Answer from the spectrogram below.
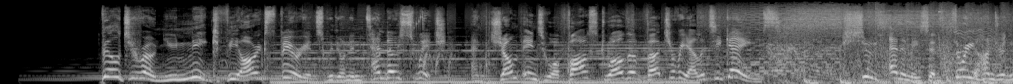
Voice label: Commercial Reel UK; Animation

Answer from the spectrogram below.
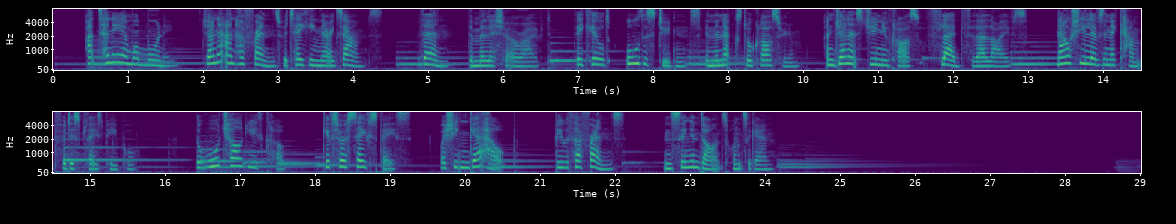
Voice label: UK; Warchild

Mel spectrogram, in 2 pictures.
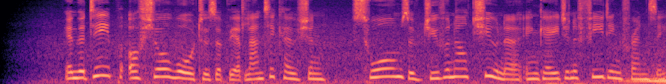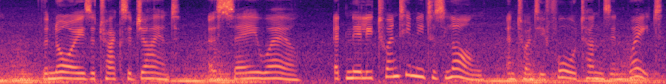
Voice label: Narration whale

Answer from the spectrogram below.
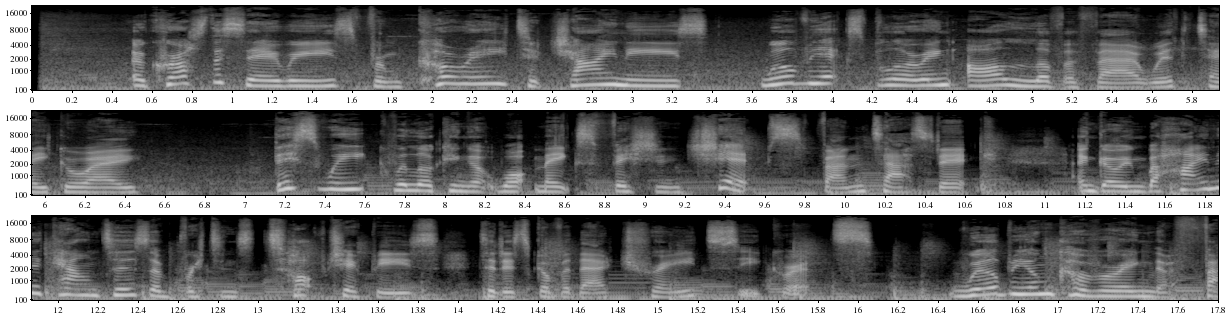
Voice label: Documentary sample; Best of British Takeaways

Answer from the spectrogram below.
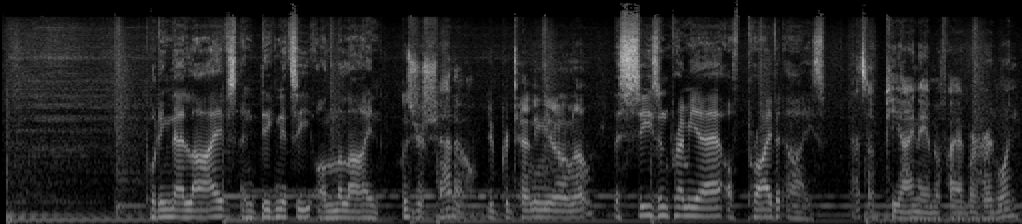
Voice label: Promo; 5USA; PrivateEyes

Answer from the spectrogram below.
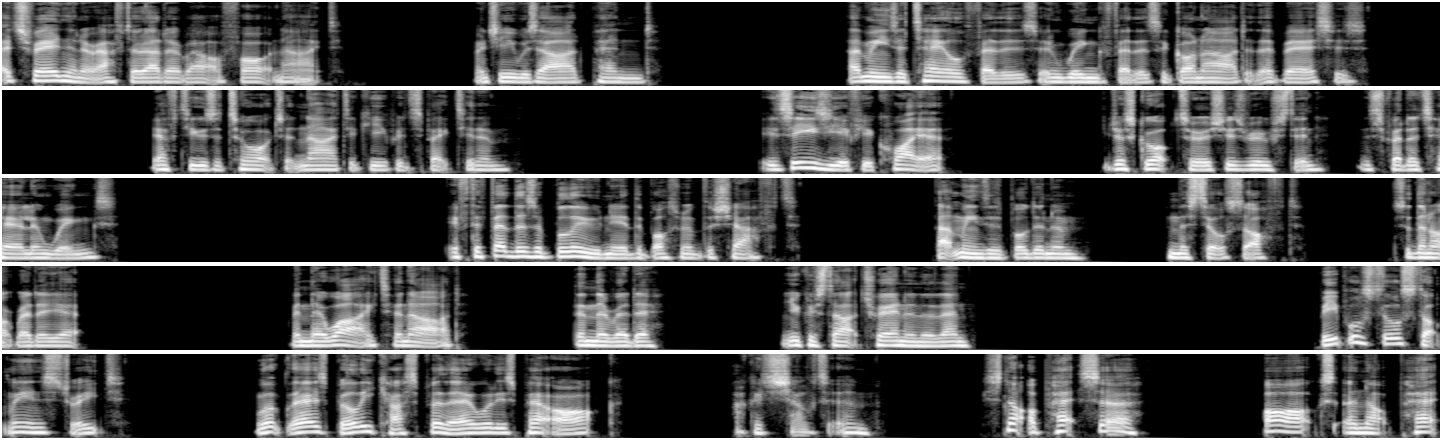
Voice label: Yorkshire

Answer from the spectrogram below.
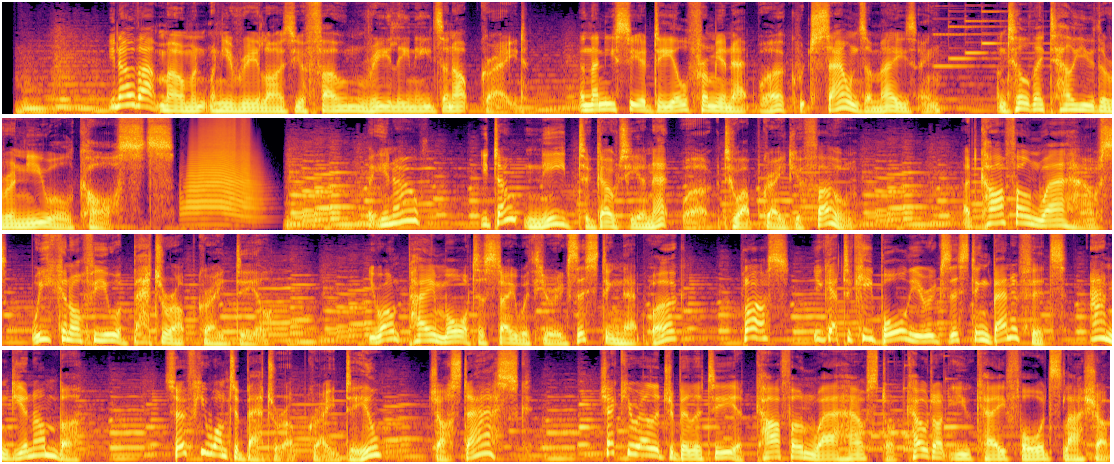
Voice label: COMMERCIAL; Carphone Warehouse

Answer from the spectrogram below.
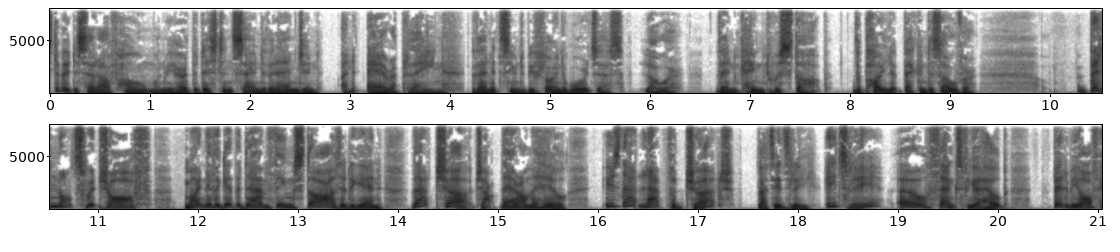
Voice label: Character Voice Reel; Audiobook Characters

